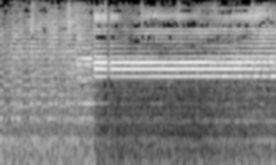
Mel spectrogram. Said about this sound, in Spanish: Es el sonido de centenares de tractores marchando hacia París. En menos de una hora, los agricultores prometen bloquear la capital francesa a través de las siete arterias principales de la capital y de forma indefinida.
